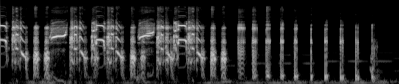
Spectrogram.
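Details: Teetar (francolin) calling: a rapid series of loud, harsh, clipped notes, at first dense and overlapping, then spacing out into single sharp chips that slow and fade toward the end.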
